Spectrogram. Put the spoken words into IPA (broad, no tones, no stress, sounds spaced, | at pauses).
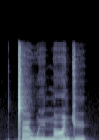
ǀ æ w ĩ n ɑ̃ ɟ y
